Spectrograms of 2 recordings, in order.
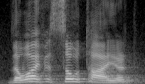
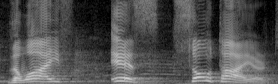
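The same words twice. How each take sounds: First: Said in the usual way. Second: Slow, high, stretched-out so tired; drawn-out tired. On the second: Shown as a demonstration. Preacher stretching the words to show the wife's exhaustion.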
